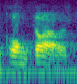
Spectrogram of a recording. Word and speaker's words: conclave: Llave en italiano llave y en español se dice cóncave, pero los italianos le dicen cónclave.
